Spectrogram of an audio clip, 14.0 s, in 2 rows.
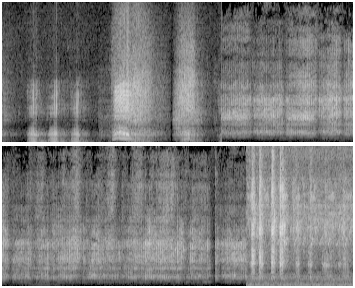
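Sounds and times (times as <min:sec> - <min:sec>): hippopotamus roaring grunt: 0:02.2 - 0:12.0
high chirping calls: 0:11.9 - 0:14.0.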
